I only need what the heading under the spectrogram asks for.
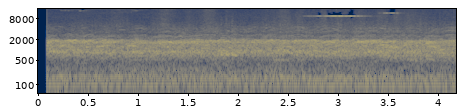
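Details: Thousands of snow geese arrive before dawn at Bosque del Apache, San Antonio, New Mexico, joining resting flocks on a freezing morning, recorded on a phone. Their calls merge into a dense, continuous honking roar with no single voice standing out.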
